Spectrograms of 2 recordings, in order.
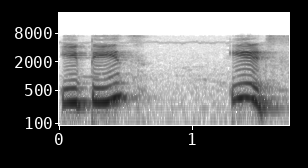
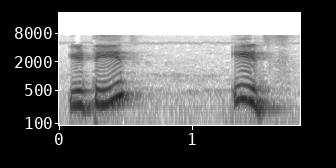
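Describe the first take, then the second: No difference in how they are said.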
